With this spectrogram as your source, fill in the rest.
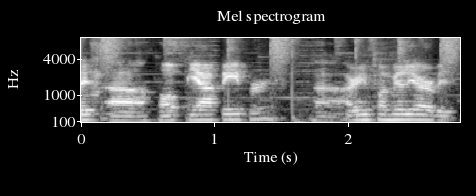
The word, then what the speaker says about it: hopia: Would you believe in the Philippines we call it hopia paper?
